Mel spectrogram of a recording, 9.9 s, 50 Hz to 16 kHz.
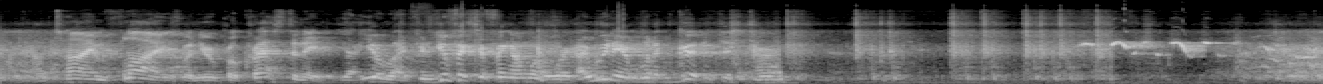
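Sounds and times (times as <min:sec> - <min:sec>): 
laughter: 0:00.0 - 0:01.6, 0:09.0 - 0:09.9
speech: 0:00.5 - 0:06.2
person whistling short wavering notes: 0:08.1 - 0:09.3.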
